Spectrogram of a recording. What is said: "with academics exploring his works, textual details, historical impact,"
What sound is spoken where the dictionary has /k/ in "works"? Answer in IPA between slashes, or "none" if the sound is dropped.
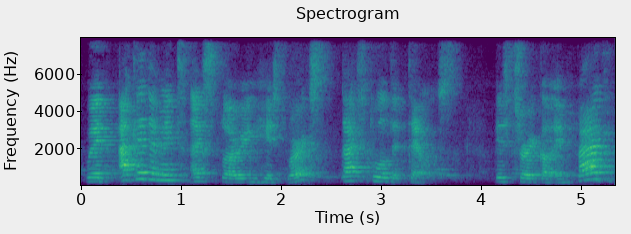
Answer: /k/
